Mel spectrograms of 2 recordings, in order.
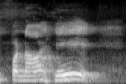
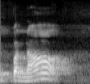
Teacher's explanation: ਇਹ ਜਿਹੜਾ ਸ਼ਬਦ ਆ ਪੱਪਾ ਨੰਨੇ ਨੂੰ ਕੰਨੇ ਦੀ ਮਾਤਰਾ, ਹਾਹੇ ਨੂੰ ਸਿਆਰੀ ਦੀ ਮਾਤਰਾ ਲੱਗੀ ਹੋਈ ਆ। ਇੱਥੇ ਹਾਹੇ ਦੀ ਜਿਹੜੀ ਸਿਹਾਰੀ ਦੀ ਮਾਤਰਾ ਇਹ ਵੀ ਪ੍ਰੋਨਾਊਂਸ ਨਹੀਂ ਹੋਏਗੀ, ਪੜ੍ਹੀ ਨਹੀਂ ਜਾਏਗੀ। ਇਹਦਾ ਉਚਾਰਨ ਅਸੀਂ ਪਨਾਹੇ ਇਸ ਢੰਗ ਨਾਲ ਨਹੀਂ ਕਰਨਾ।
